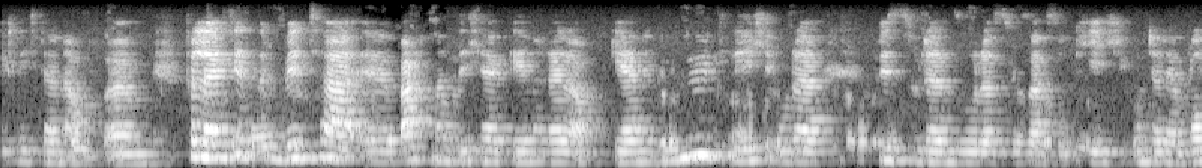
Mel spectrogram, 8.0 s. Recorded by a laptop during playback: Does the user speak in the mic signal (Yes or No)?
Yes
